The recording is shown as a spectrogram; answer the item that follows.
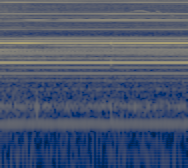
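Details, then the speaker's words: Training demonstration of AED use on a child in BLS, healthcare-provider course: after rhythm analysis and "shock advised, charging, stand clear" prompts, a steady high-pitched buzzing alarm sounds while the AED waits for the shock button; AED shock-ready alarm. "Shock advised. Charging. Everyone stand clear. Everybody clear."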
